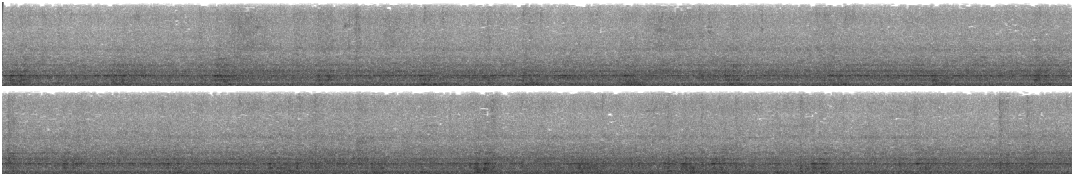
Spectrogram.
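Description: A train rumbles steadily along the tracks from inside the cab.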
